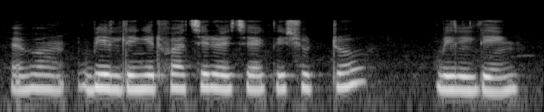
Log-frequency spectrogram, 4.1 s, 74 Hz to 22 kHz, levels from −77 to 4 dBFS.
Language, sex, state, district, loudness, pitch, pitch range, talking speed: Bengali, female, Tripura, West Tripura, -15 LUFS, 245 Hz, 240-255 Hz, 115 wpm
